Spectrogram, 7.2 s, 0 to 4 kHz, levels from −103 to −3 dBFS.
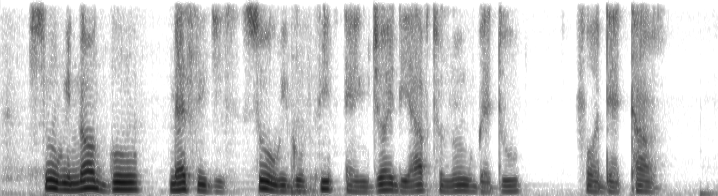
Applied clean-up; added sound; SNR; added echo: neural mask model DeepFilterNet 3.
